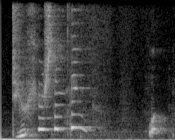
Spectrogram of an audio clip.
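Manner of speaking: plain reading voice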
